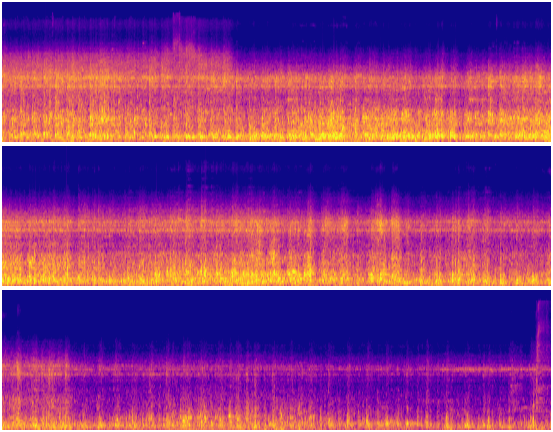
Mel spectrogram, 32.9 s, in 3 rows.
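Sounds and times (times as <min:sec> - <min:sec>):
train high whine: 0:00.0 - 0:32.9
train wheels rumbling on track: 0:00.0 - 0:32.9.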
